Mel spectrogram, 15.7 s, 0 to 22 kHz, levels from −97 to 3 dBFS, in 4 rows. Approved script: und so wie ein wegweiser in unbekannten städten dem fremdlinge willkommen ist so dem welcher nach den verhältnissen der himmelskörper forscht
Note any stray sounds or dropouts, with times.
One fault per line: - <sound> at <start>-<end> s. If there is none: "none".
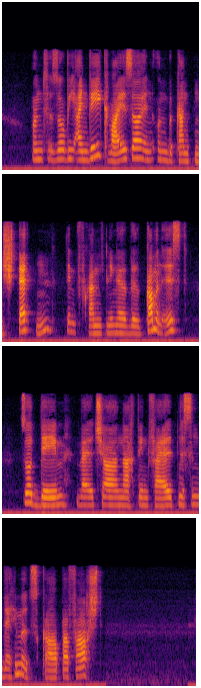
none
